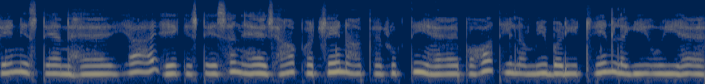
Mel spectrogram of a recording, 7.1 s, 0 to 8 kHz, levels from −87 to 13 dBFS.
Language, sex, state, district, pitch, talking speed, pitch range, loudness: Hindi, female, Jharkhand, Sahebganj, 270 Hz, 180 wpm, 265-295 Hz, -34 LUFS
